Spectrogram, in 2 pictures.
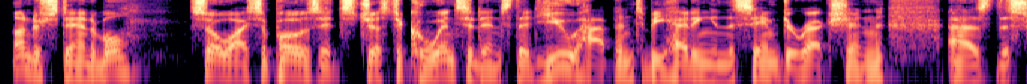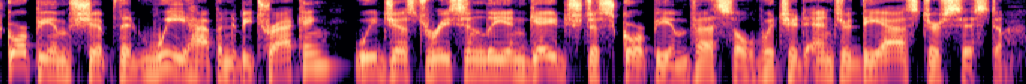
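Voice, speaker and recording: A man's voice: medium pitch, no echo, studio quality, lightly acted. An actor playing a brash young male starship captain in a video game, with a casual, plainspoken delivery. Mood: firm, formal.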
